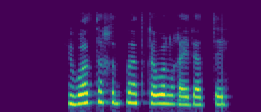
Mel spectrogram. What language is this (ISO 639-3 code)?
pus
